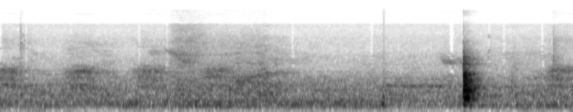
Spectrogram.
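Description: A bird's short harsh call rings out loudly once about four and a half seconds in, and a fainter one follows just before the end, over a faint steady background hiss.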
